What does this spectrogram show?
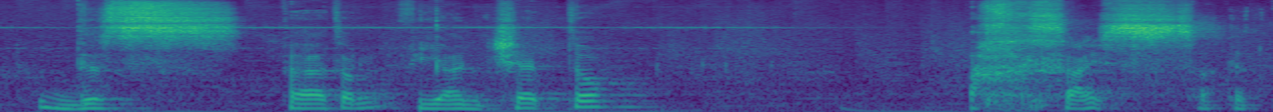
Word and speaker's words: fianchetto: Again, I think one of the players, well, he isn't playing this anymore, but I think he told me how to pronounce this pattern, fianchetto.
